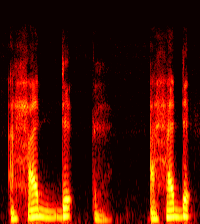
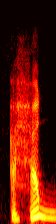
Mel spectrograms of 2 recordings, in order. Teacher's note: Jadi ini tuh asalnya dhammah tain menjadi sukun bukan dalam tulisan tapi dalam bacaan. Ahad bacanya ada e-nya. Kayak bola yang mantul jatuh tidak langsung diam, mengeper, mengembal. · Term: qalqalah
